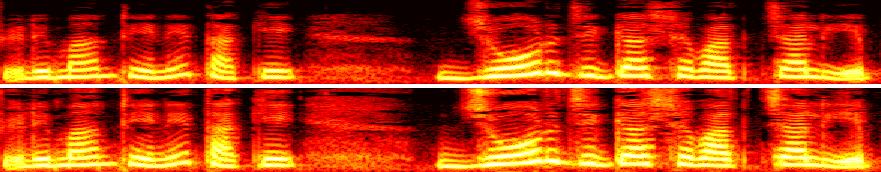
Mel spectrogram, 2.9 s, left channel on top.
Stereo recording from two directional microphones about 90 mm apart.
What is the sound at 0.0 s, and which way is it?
A woman's voice, 25° right (ahead or behind).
